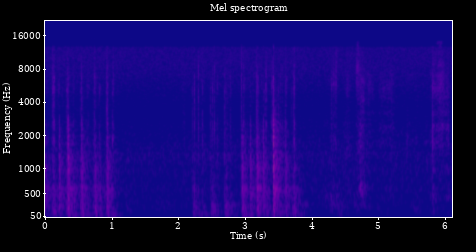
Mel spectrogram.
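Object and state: Wooden chopping board.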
